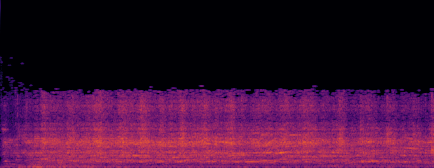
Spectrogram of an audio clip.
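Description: Studio audience laughing and applauding, a steady wash of clapping that holds its level throughout.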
